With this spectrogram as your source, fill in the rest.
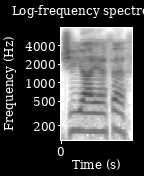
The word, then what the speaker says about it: giff: the player oh yeah it's literally just spelled giff and then in the lore when you read the the race description it said two tribes fight over the proper way to pronounce their name either gf or gif oh my god um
